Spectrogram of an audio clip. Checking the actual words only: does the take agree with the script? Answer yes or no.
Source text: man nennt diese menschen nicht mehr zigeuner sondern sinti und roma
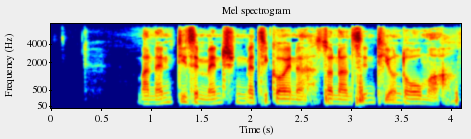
no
